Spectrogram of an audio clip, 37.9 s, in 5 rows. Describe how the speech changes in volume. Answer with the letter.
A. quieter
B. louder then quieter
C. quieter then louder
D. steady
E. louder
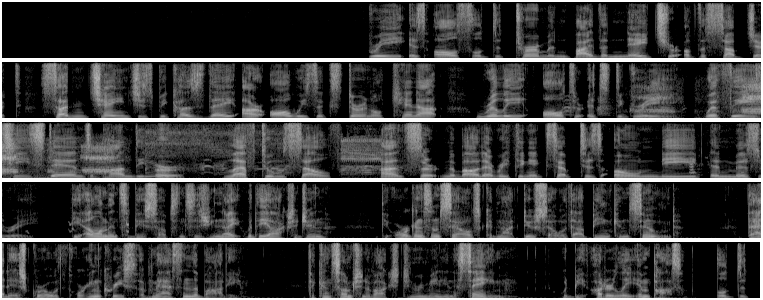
D.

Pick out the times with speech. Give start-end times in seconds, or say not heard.
3.6-37.9.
